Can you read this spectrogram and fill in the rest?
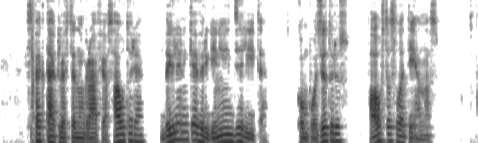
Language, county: Lithuanian, Panevėžys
